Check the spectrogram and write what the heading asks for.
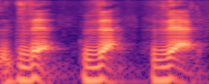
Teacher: Importante que la TH de that, que la hagáis con la lengua entre los dientes y activando las cuerdas, las cuerdas vocales.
